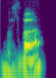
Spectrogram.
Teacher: we need the upper teeth and the lower lips to articulate the sound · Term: labiodental V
